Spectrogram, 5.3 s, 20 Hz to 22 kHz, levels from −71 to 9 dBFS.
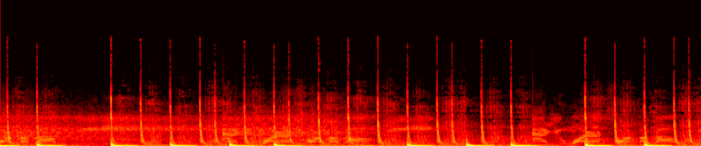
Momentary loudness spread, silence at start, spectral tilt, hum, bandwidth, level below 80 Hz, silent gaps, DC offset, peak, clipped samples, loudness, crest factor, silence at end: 8 LU; 0 s; -6 dB/octave; none; 10 kHz; -18 dBFS; none; under 0.1%; -2 dBFS; under 0.1%; -17 LUFS; 12 dB; 0 s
